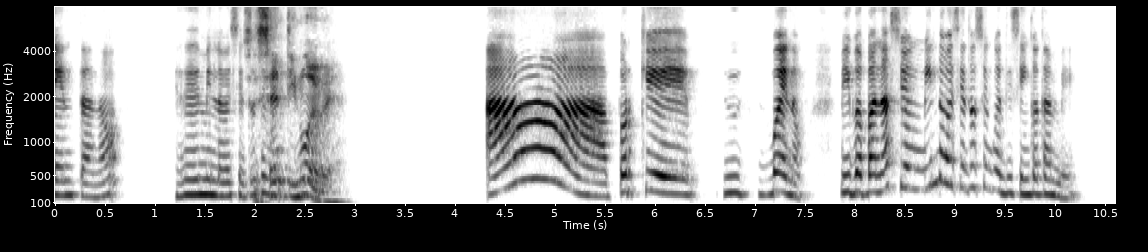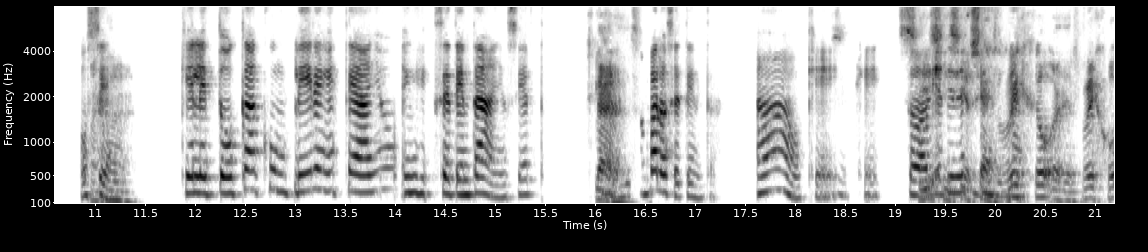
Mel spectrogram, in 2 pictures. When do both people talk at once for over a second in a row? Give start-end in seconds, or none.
19.0-20.4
